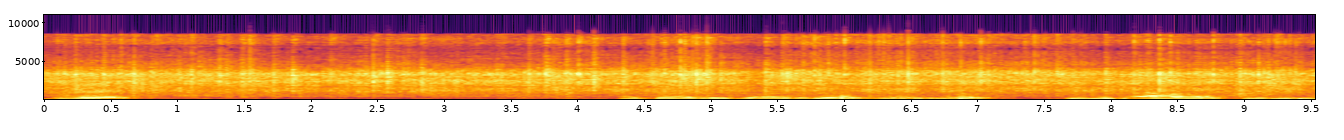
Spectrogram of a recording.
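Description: Stick arc welding on steel square tubing: the arc crackles and sizzles steadily the whole time. A wavering pitched sound comes through in the background about halfway through and again near the end.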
